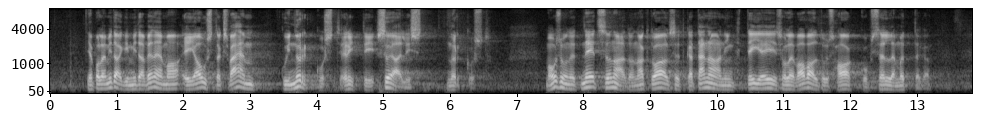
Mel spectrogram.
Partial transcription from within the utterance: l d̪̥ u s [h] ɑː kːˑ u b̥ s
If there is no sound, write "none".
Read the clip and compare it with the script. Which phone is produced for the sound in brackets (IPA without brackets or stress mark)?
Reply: h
